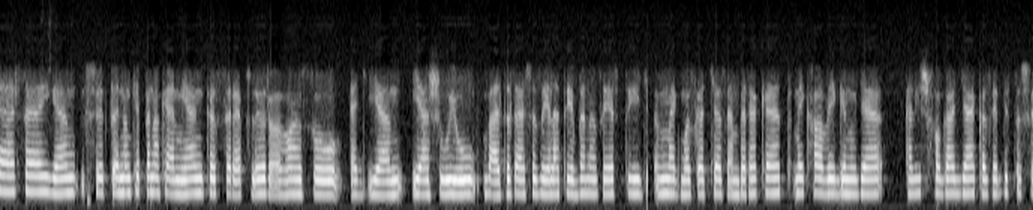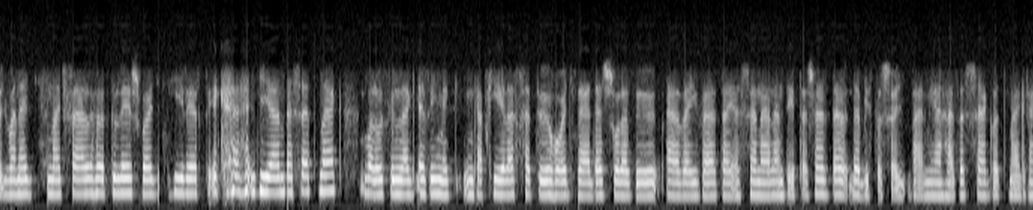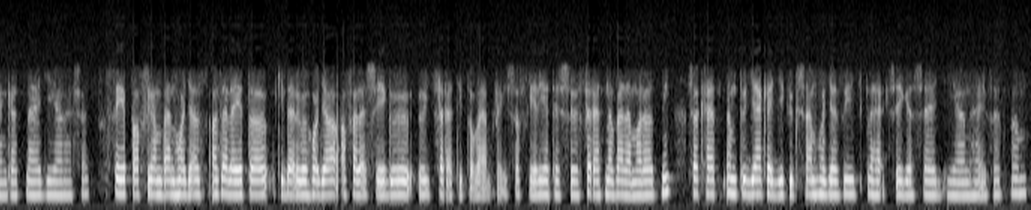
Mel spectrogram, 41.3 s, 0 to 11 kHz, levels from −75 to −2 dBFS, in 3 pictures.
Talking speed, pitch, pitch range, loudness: 150 wpm, 180 Hz, 175-190 Hz, -17 LUFS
